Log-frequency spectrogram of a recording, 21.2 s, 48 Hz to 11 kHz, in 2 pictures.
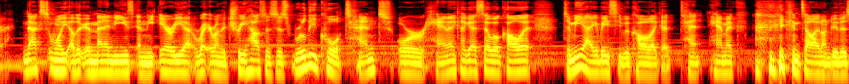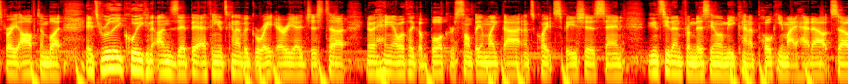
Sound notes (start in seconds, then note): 9.4 laughs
